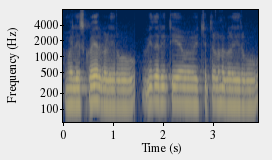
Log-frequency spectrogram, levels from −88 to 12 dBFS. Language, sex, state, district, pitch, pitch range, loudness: Kannada, male, Karnataka, Dharwad, 125 Hz, 120-135 Hz, -23 LUFS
